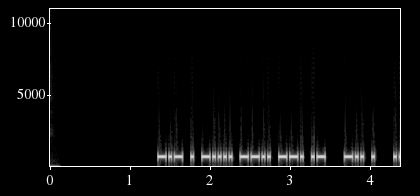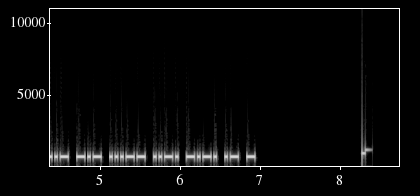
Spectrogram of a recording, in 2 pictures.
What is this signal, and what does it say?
Morse code, heard as a keyed tone, about 36 wpm, 700 Hz. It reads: KE6ZGA DE VK3FCAT
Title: USA Callsign DE Callsign 35wpm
